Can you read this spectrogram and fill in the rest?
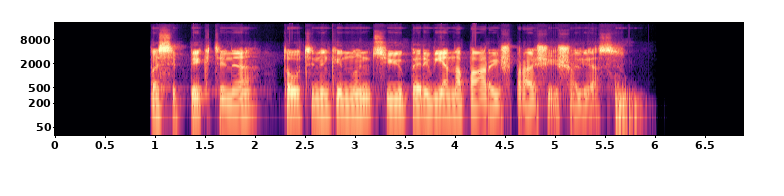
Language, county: Lithuanian, Šiauliai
